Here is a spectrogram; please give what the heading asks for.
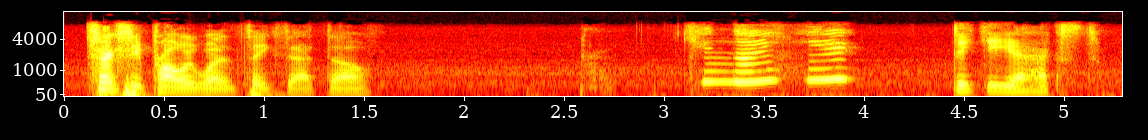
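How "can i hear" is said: bright, small high-pitched filly asking. Acted. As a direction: ask like an eager little filly. Filly voice in the story.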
